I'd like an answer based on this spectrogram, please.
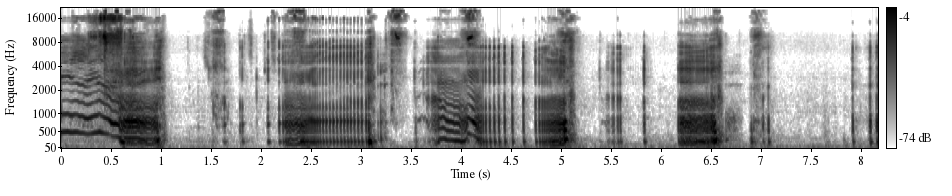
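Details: A bulldog puppy making noises: short bursts of wavering, harmonic grumbles and whiny moans, some rising and falling in pitch, separated by brief silences.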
